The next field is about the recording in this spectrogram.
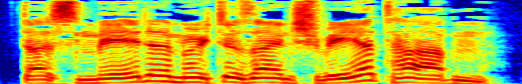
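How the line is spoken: Mocking voice. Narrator (German): höhnte eine Stimme

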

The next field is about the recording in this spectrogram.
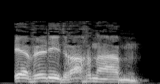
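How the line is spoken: Curt, gruff. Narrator (German): sagte Belvas schroff

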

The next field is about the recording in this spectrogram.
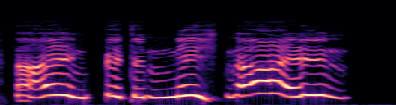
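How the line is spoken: Creature shrieking. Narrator (German): das schwarze Wesen kreischte

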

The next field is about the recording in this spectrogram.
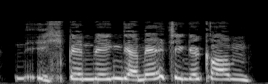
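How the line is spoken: Whining. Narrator (German): jammerte er

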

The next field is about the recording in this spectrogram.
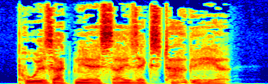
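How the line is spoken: Plain. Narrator (German): sagte Ned

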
